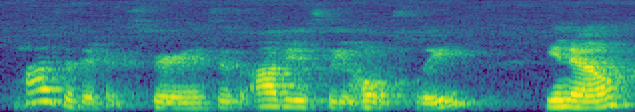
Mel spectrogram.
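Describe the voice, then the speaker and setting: There is audible room echo as a woman speaks. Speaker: motivational speaker. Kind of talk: workshop talk. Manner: fast; animated.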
